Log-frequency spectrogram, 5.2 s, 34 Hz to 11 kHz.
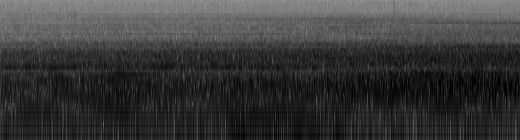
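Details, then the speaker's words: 1960 Sylvania Dualette tube TV powered up on a variac at 85 volts, 115 watts, B+ near 250 V, filter capacitor reforming, tubes warming: soft speaker hiss slowly swelling with faint low hum; electrolytic capacitors still bad. "let me go back to the other camera you can see our tubes getting hot we have static from the speaker"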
